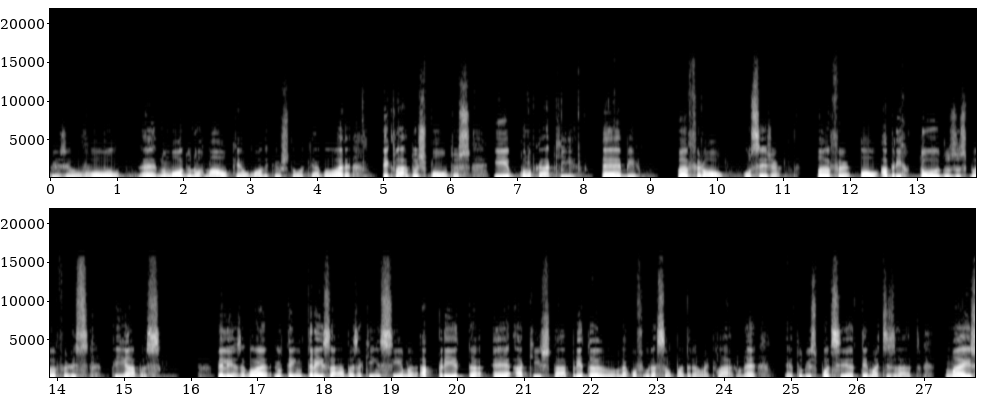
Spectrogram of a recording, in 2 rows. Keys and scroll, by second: 4.9 typing, 6.8-9.6 typing, 16.0 Return.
